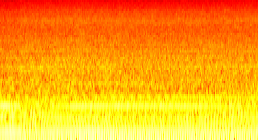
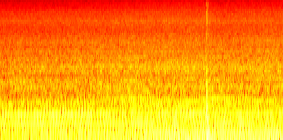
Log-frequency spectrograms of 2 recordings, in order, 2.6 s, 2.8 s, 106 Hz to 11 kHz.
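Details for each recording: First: Toyota MR2 with swapped 2GR-FE engine and Rav4 fuse box, after wiring cleanup; steady even idle around 1300 rpm, too high, charging 13.8 V; owner suspects wrong park/neutral pin wiring, unconfirmed. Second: 2GR-FE V6 swapped into an MR2 (factory Rav4 fuse box), still cold at 127°F, idling high around 1290–1300 rpm after wiring cleanup, 13.8 V charging; smooth, even idle with steady beat, no misses, ticks or knocks: normal idle while warming up.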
